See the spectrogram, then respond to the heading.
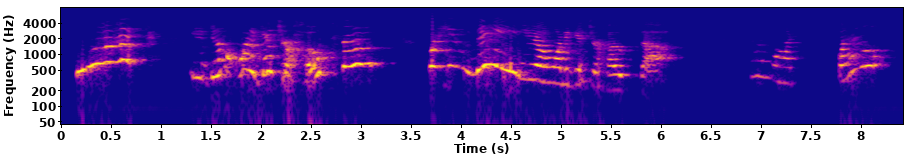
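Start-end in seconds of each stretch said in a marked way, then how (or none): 0.2-6.1 put-on shrill, swooping shriek. Recounting Bertha's reaction to something the speaker said, retelling Bertha's shriek. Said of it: "she just covered her ears and shrieked".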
